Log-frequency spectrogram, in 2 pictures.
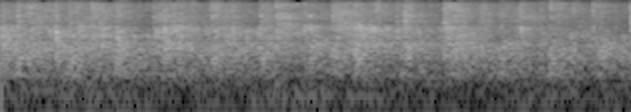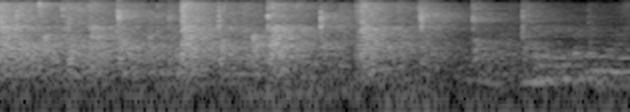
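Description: Audience applauding, the clapping thinning to a few scattered claps and fading away near the end.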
